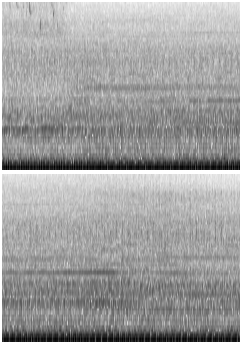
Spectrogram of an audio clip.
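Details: Subaru Legacy that had been knocking badly, audible from inside while driving: steady even idle with smooth low pulse about three per second and no knock showing through; sounds healthy.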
